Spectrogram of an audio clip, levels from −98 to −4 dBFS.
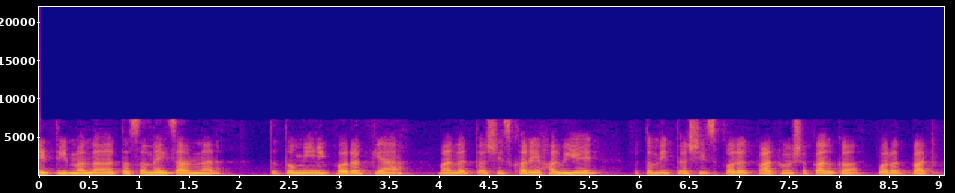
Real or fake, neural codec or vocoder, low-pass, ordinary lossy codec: fake; codec, 16 kHz, 1.1 kbps, Voila-Tokenizer; none; none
